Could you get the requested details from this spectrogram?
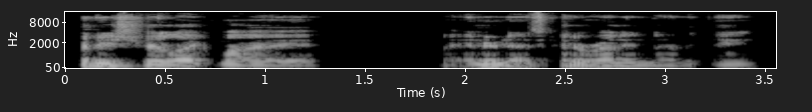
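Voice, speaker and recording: A man's voice: on the low side, fairly even intonation, quick pace, vocal fry, warm tone, rough recording. A man casually chatting on a live game stream from his home computer, rambling with lots of fillers as he talks to chat and a friend. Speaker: gaming streamer. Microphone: desk mic.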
